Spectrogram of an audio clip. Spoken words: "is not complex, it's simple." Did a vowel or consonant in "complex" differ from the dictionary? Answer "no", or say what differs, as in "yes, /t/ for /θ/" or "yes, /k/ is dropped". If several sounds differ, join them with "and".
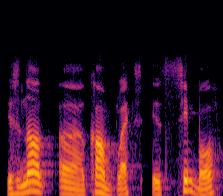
no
